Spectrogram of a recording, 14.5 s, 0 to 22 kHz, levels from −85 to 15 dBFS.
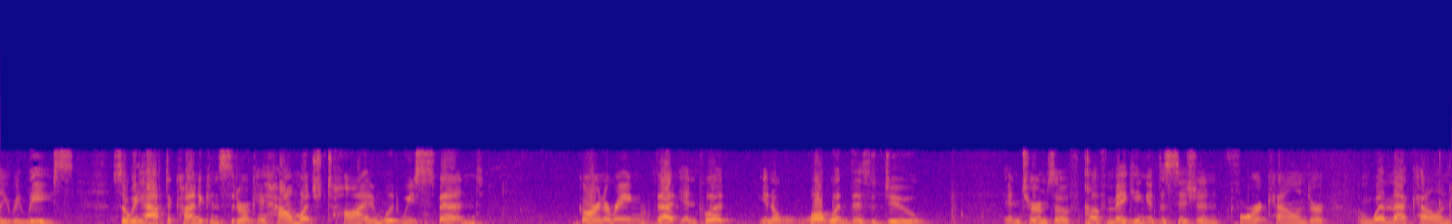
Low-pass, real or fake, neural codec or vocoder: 7.2 kHz; real; none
